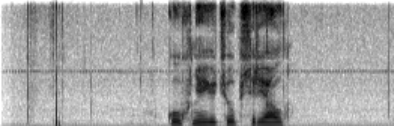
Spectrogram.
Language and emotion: Russian, neutral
